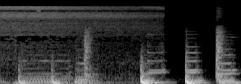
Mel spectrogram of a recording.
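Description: Air hissing steadily out of a bicycle inner tube's Presta valve as the tyre is let down, cutting off suddenly about one and a half seconds in. Background music plays over it.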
